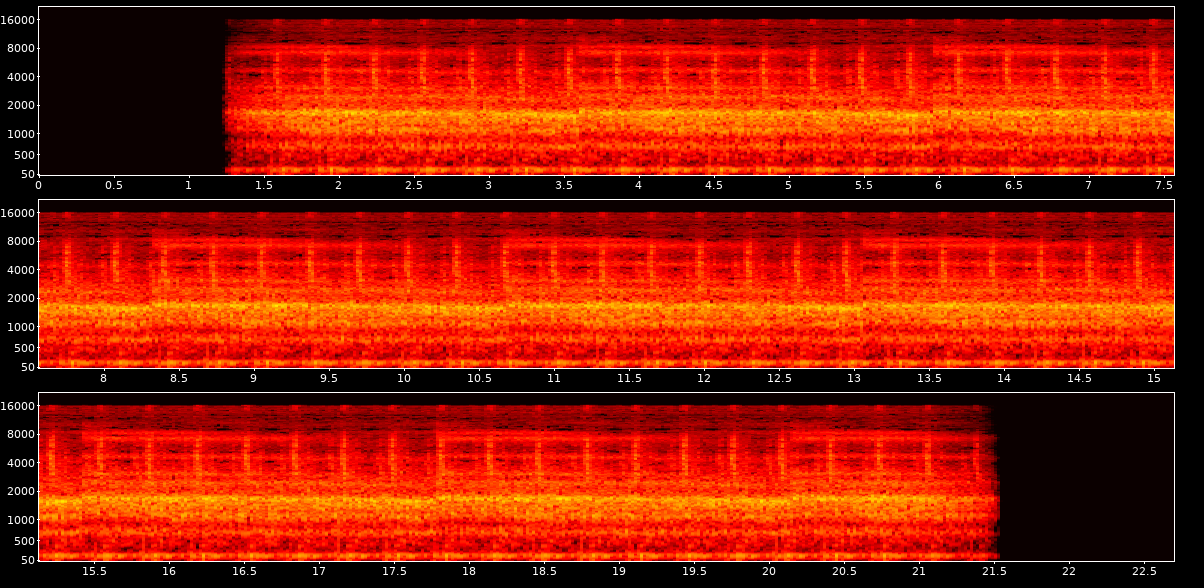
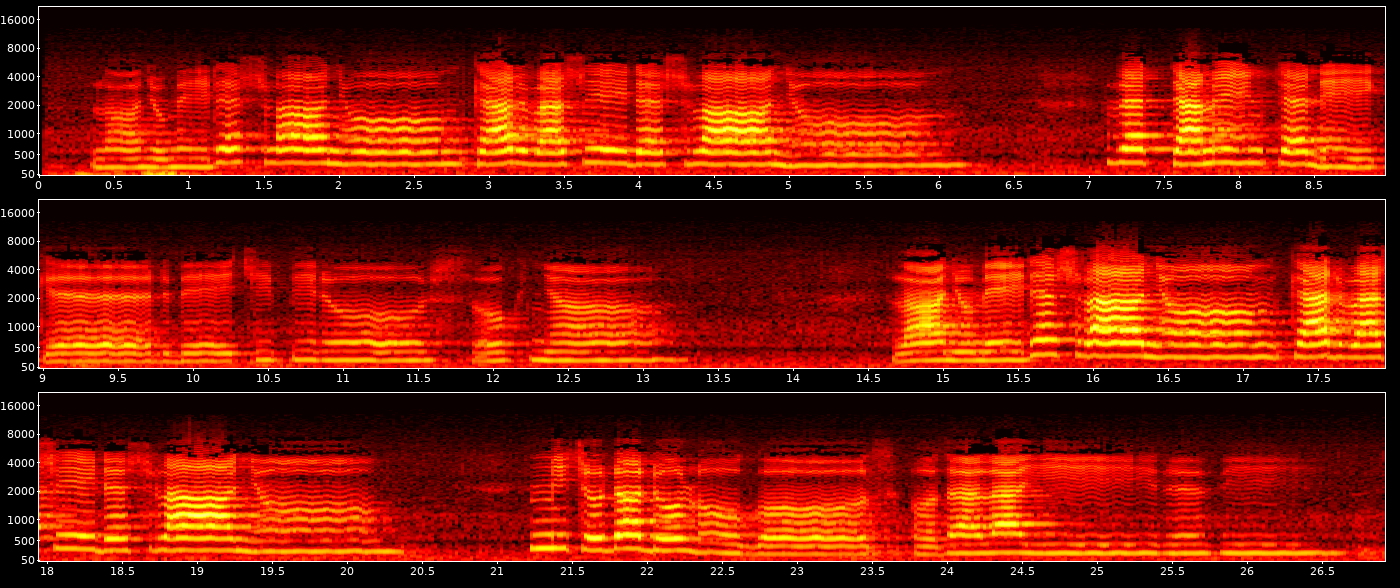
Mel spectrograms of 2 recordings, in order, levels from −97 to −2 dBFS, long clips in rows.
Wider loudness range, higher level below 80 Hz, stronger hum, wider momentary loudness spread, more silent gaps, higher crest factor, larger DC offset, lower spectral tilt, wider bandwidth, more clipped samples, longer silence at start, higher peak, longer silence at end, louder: second, 1 LU vs 14 LU; second, -62 dBFS vs -54 dBFS; neither; second, 2 LU vs 19 LU; neither; about the same, 16 dB vs 20 dB; neither; second, -1.5 dB/octave vs -4.5 dB/octave; first, 16.5 kHz vs 9.2 kHz; neither; first, 1.25 s vs 0.25 s; second, -18 dBFS vs -6 dBFS; first, 1.2 s vs 0.3 s; second, -32 LUFS vs -25 LUFS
